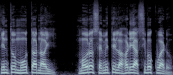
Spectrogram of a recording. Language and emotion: Odia, neutral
